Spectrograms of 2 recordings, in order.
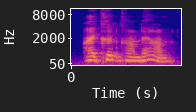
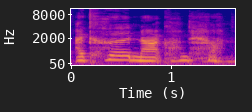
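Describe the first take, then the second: First: Said in the usual way. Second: Whispered through a laugh, I could not calm down. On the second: Real, not acted. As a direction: breathe it out with a little laugh.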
